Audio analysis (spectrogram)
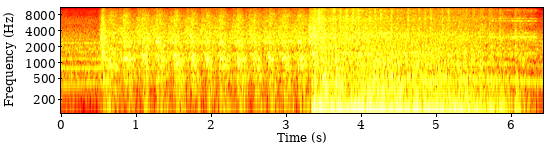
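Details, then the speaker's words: Race car after a new fuel pump was fitted: long rhythmic cranking for about three seconds before the engine stumbles and catches to a loud, uneven run. Hard starting; owner suspects insufficient fuel. "okay so that's better than it did last time last time it didn't even start at all sounds like maybe not getting enough fuel in there"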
